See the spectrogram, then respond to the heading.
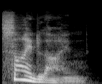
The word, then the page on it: sideline: British English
